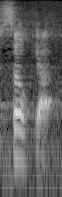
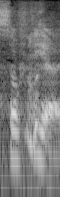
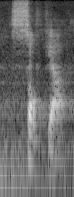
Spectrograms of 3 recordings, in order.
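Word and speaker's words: Sofia: the American College of sopia it's not Sophia even though it's spelled that way as my students reminded me sopia Mr coring the American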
